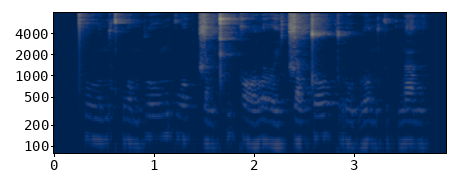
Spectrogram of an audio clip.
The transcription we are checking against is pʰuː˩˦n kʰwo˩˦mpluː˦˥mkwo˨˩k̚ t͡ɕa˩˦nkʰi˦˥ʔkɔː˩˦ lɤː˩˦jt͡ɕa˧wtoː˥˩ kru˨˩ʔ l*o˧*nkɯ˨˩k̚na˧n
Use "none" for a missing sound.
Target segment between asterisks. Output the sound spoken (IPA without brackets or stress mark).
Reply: o˨˩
